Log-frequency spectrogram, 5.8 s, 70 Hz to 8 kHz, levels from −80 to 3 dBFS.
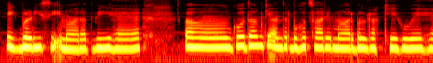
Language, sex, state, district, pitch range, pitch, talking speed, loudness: Hindi, female, Uttar Pradesh, Lalitpur, 220-235 Hz, 225 Hz, 165 wpm, -16 LUFS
